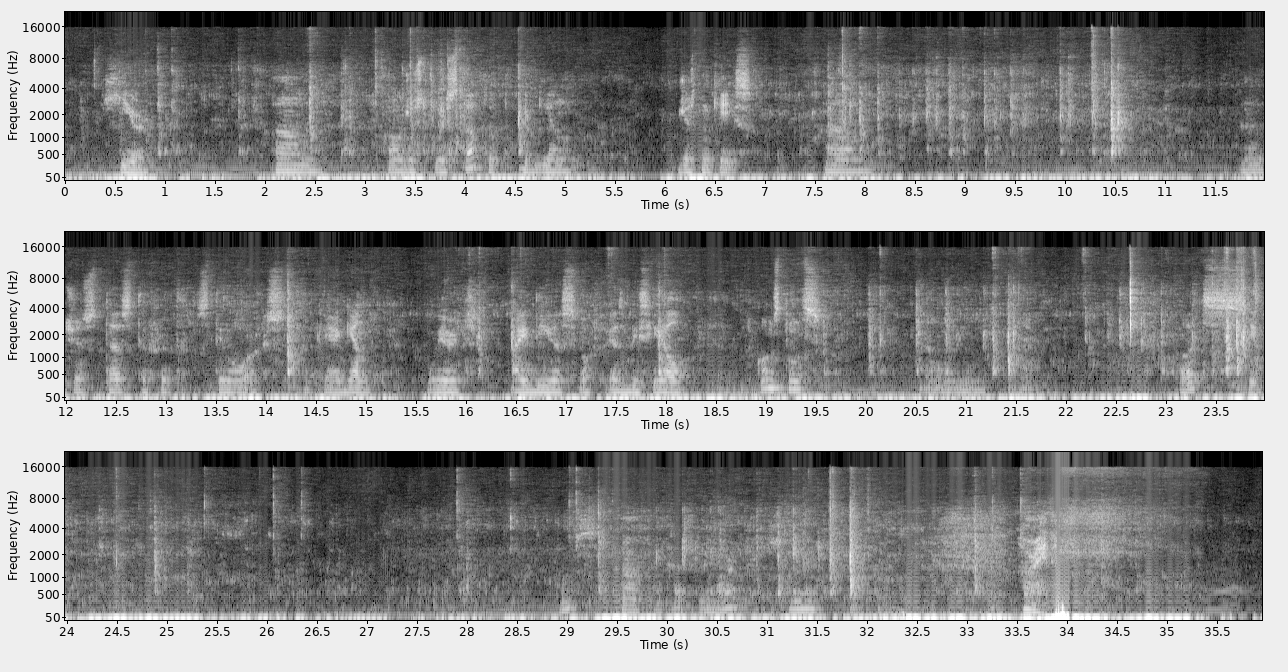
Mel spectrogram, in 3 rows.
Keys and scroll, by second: 0.9 ctrl+d, 1.7 ctrl+d, 2.7 alt+2, 3.1-3.8 typing, 4.5 Return, 7.6 ctrl+c, 7.8 alt+o, 8.3 alt+p, 8.5 alt+p, 8.8 alt+p, 9.1 alt+p, 10.2 alt+n, 10.5 Return, 14.1 typing, 15.9 alt+p, 16.4 Return, 17.9 0, 19.3 alt+p, 19.5 alt+p, 19.9 alt+p, 20.4 alt+p, 20.7 alt+p, 21.3 Return, 22.3 alt+p, 22.5 alt+p, 22.9 alt+p, 23.4 alt+n, 23.6 Return, 29.2 Escape, 30.1-31.4 typing, 31.8 Return.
